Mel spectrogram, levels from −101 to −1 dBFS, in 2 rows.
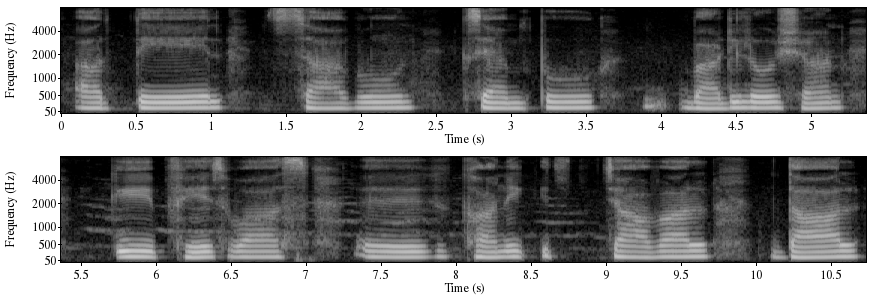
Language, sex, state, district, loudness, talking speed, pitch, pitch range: Hindi, male, Bihar, Sitamarhi, -30 LUFS, 65 wpm, 160 Hz, 155-165 Hz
